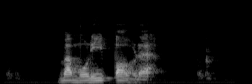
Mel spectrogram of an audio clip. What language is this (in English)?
Catalan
